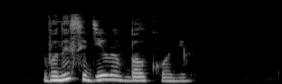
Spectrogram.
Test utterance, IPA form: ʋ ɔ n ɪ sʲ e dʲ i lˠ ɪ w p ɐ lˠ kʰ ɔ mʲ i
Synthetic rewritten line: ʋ ɔ n ɪ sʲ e dʲ i lˠ ɪ w b ɐ lˠ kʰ ɔ nʲ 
